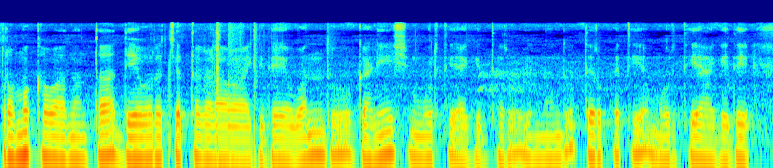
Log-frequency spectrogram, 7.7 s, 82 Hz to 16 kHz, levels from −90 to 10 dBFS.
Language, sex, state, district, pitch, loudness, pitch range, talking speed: Kannada, male, Karnataka, Koppal, 110 Hz, -22 LUFS, 105-115 Hz, 70 wpm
